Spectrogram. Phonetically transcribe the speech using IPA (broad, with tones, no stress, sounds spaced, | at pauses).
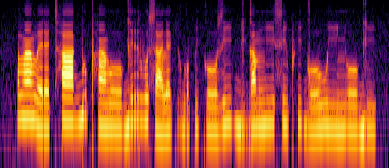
β ã˦ β ɛ˨ ɾ ɛ˨ tʰ aː˦ ɡ͡b ʊ˦ pʰ ã˨ β oː˨ ɡ ɪ˦ r v ʊ˦ s a˨ l ɛ˨ k i˨ ɡʷ a˨ p i˨ k oː˨ z iː˦ ɡ͡b i˨ ɡ a˦ m ŋ iː˦ s i˦ pʰ i˦ ɡ oː˨˦ w iː˨ ɲ oː˨ ɡ i˨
